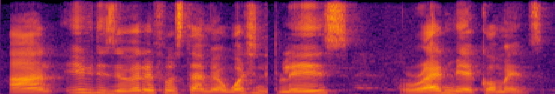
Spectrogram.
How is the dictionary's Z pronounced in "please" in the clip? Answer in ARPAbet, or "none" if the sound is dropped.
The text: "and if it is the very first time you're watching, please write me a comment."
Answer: S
